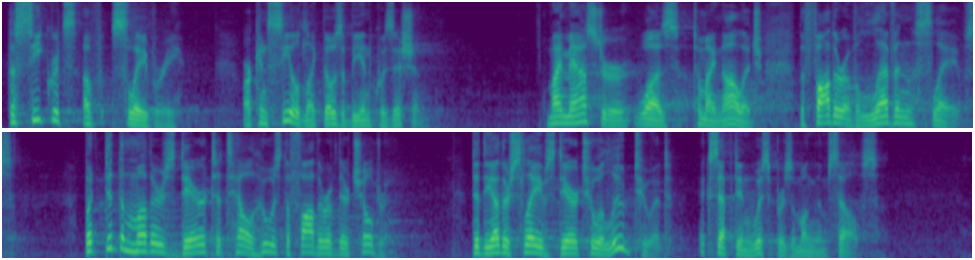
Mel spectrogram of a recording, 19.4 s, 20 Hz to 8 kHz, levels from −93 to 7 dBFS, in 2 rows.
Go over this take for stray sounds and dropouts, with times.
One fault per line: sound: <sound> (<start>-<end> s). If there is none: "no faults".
no faults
